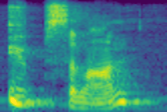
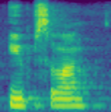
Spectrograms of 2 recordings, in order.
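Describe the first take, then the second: First: The first vowel sounds like German ü. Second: The first vowel is a plain English u. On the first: This is the strictly technical pronunciation. "if you wanted to be real technical about it" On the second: This is the simpler everyday pronunciation. "you can just pronounce it as U, like U yuck"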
